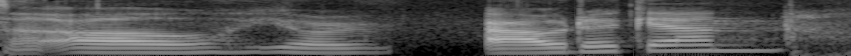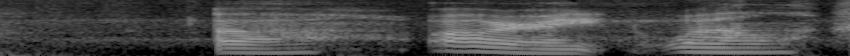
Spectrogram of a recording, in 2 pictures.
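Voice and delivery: soft, wispy, darker feminine voice.

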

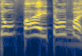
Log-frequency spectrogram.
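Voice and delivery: high, whiny, pleading voice.

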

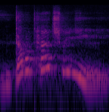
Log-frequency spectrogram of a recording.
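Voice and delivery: mock, high, slow, drawn-out delivery.

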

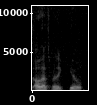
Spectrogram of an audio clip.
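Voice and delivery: deadpan, level, flat monotone delivery. Explaining how a compliment comes across in a flat monotone voice. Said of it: "if I say in a monotone voice".

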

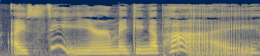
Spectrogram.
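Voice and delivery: put-on very slow, rough, gravelly old hag voice. A narrator reads the disguised queen offering an apple, in a gravelly voice. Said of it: "the hag said in a gravelly voice".

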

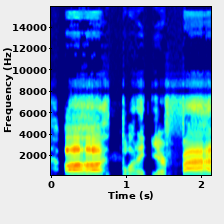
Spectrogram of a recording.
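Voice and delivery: put-on Boston accent. Describing how a man's accent changed during a rant, put-on boston accent. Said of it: "saying it with a Boston accent".

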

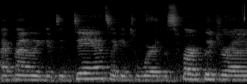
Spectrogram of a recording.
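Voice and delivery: ordinary talk, nothing marked

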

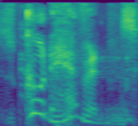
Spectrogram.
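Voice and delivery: silly, high-pitched put-on English accent. Podcaster recalling how the show's name came about, silly english accent voice. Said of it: "it was just me being silly voices".

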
